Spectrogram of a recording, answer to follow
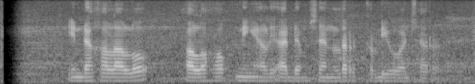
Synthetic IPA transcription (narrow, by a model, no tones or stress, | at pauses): ʔindakalalɔ | alɔɦɔk̚niŋaliʔadamsɛnlərkɨrdiawaɲt͡ʃaɾa̰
